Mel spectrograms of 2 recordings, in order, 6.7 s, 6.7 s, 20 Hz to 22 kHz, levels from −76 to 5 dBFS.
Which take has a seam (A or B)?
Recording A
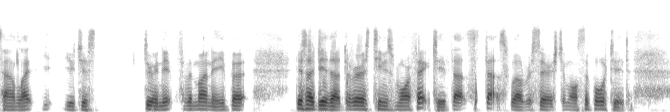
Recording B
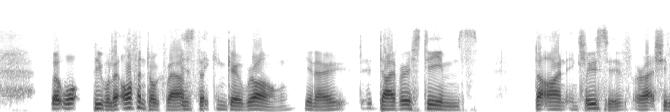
B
